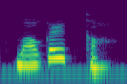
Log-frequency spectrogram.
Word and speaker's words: 먹을 거: 발음 르 and 그 when they go together, 그 becomes 끄, double 끄. Hence, 먹을 거.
